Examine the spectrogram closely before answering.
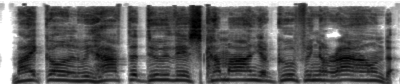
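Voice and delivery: high, slow French-ish director's scolding; vague French accent. Retold or imitated. Jeannot telling Michael to stop goofing, mock French. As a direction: imitate Jeannot nudging you. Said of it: "I don't even know what accent I'm doing".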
